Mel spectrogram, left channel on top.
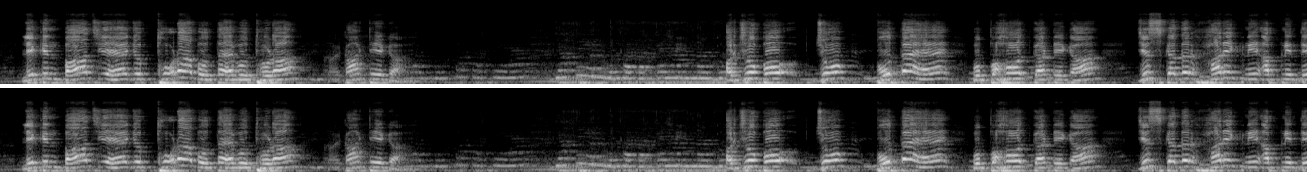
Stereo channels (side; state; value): both; normal; correlation 0.96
